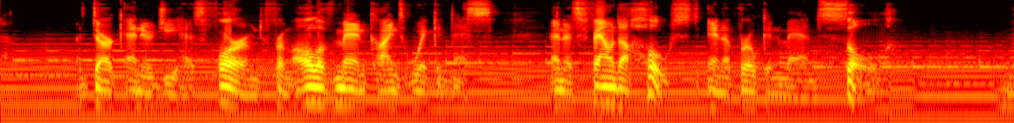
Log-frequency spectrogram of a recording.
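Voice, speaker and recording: A man narrating a scripted horror story in a slow, grave, ominous manner. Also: a bass voice.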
